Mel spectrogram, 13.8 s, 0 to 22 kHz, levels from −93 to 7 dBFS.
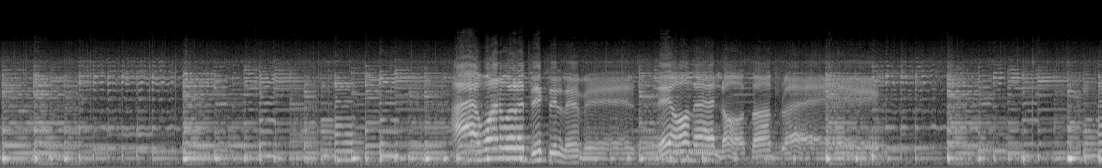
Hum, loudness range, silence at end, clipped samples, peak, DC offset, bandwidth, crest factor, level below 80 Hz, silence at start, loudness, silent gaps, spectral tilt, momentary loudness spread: none; 6 LU; 0 s; under 0.1%; -2 dBFS; 0.2%; 7.4 kHz; 20 dB; -72 dBFS; 0 s; -23 LUFS; none; -6 dB/octave; 11 LU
